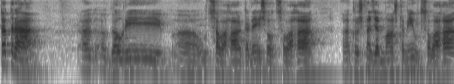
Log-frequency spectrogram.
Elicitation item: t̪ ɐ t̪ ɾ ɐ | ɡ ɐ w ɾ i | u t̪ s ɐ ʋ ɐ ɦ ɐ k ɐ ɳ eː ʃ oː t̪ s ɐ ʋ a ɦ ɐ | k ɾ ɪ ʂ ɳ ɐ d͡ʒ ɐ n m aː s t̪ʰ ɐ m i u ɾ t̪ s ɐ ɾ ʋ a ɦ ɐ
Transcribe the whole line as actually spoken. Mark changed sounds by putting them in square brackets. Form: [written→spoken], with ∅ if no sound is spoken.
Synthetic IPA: t̪ ɐ t̪ ɾ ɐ | ɡ ɐ w ɾ i | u t̪ s ɐ ʋ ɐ ɦ ɐ [k→ɡ] ɐ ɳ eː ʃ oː t̪ s ɐ ʋ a ɦ ɐ | k ɾ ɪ ʂ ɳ ɐ d͡ʒ ɐ n m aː s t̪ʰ ɐ m i u [ɾ→∅] t̪ s ɐ [ɾ→∅] ʋ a ɦ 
